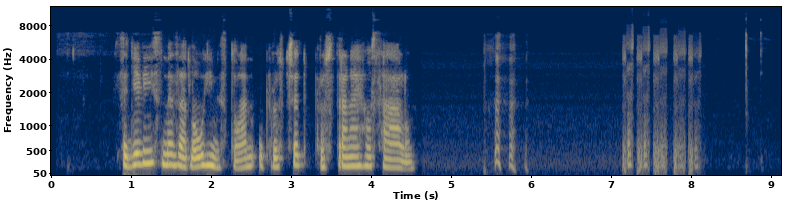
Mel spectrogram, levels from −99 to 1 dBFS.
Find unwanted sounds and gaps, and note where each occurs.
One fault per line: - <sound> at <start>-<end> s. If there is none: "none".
- laugh at 5.4-6.0 s
- laugh at 7.1-8.1 s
